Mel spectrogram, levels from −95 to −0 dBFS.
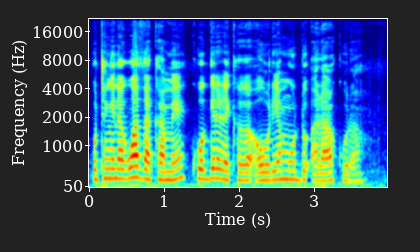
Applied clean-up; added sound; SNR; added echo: none; none; none; none.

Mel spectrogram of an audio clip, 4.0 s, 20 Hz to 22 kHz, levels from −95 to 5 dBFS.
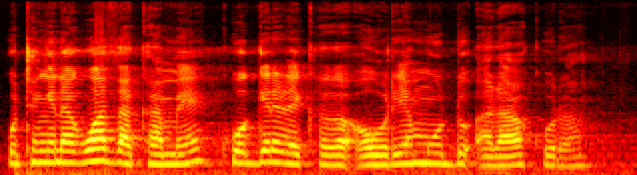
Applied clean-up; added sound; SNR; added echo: none; none; none; reverberation time 1.6 s.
